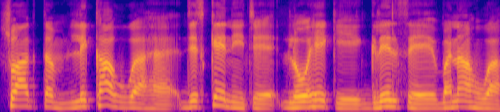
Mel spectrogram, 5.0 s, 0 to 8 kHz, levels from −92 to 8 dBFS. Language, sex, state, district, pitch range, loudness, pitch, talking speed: Hindi, male, Chhattisgarh, Sukma, 120-170 Hz, -15 LUFS, 140 Hz, 145 wpm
